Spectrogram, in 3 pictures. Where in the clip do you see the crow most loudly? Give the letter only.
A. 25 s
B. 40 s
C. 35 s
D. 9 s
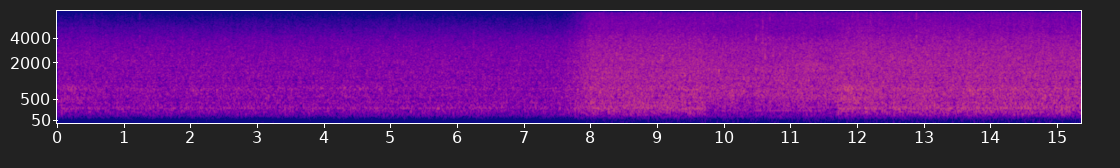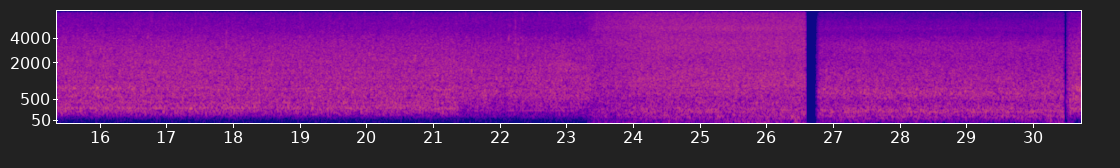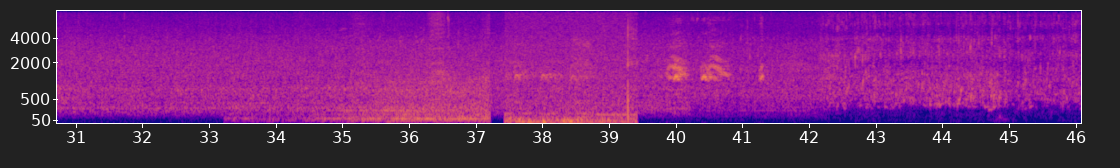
B.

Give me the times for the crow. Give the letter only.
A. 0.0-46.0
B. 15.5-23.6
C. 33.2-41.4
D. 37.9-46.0
C.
